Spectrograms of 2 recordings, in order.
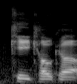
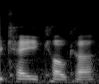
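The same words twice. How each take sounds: First: "Key" said like "kee" in "Key Caulker"; corrected island name. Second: "Cay" said like "kay" in "Cay Caulker"; mispronounced island name. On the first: Host correcting the island's name for viewers, "Key" pronounced "kee". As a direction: say "Key Caulker" with Key rhyming with see. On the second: Host welcoming viewers to the island, mispronounced "Cay" as "kay". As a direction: say "Cay Caulker" with Cay rhyming with day. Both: Real, not acted. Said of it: "I keep saying it wrong".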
